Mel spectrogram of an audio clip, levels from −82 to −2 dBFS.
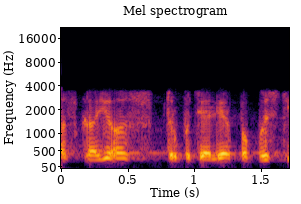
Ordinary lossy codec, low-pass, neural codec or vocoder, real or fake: Opus, 32 kbps; 3.6 kHz; none; real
